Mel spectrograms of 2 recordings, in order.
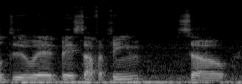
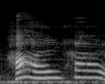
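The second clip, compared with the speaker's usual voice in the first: put-on high sing-song coo at a baby; squeaky baby-greeting coo; cooing baby talk; 6 dB louder than usual.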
